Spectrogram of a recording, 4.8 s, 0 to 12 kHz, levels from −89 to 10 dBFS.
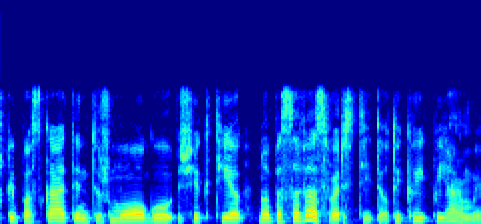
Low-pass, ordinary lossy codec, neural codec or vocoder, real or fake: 7.2 kHz; MP3, 96 kbps; codec, 16 kHz, 16 kbps, FunCodec, trained on Chinese and English, 50 frames a second; fake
